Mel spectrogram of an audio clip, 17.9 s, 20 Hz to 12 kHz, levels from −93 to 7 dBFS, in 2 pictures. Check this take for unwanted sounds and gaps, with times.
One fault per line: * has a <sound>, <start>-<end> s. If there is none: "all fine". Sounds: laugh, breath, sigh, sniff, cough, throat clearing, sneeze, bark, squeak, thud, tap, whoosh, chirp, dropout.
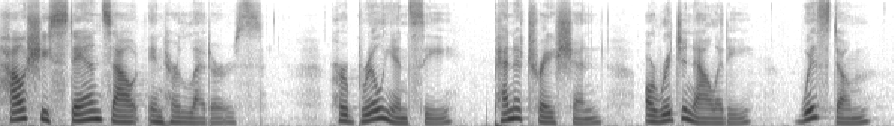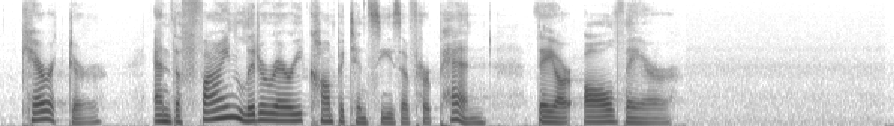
all fine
